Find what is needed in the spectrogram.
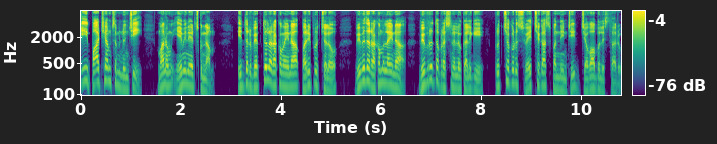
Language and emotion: Telugu, neutral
